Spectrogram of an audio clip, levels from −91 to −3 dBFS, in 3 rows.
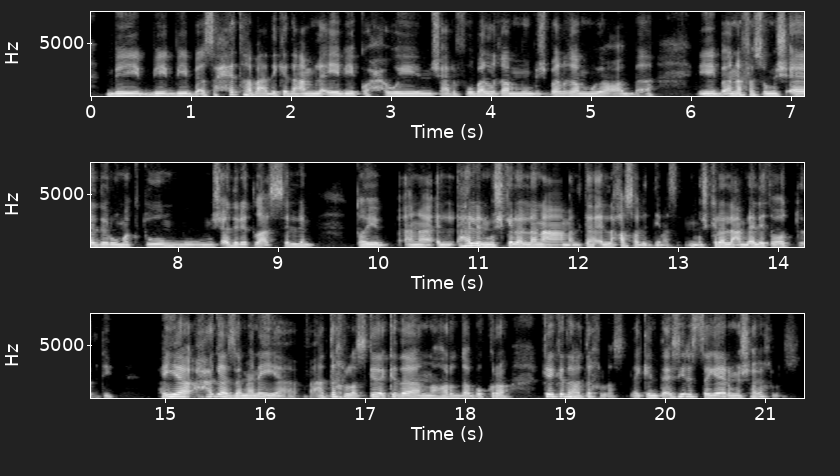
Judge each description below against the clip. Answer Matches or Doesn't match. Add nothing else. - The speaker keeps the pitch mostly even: Matches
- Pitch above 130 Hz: Matches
